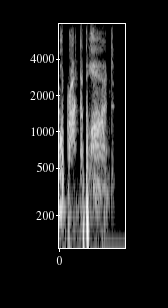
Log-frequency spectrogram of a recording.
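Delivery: hushed, breathy, whispered stage whisper. Acting out Trump's question at Thanksgiving in Trump Tower, try a stage whisper. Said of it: "I was trying to stage whisper that".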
